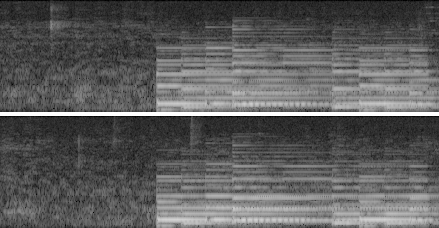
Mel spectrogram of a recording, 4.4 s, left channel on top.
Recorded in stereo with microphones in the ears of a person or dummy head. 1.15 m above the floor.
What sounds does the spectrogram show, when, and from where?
1.6 s a piano: 10° left (ahead or behind), 1.6 m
